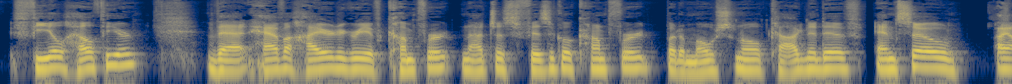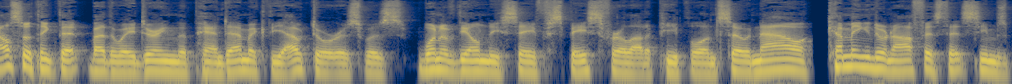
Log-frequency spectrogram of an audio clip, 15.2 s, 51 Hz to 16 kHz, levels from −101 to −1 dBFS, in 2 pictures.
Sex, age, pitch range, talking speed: male, 40-59, 120-145 Hz, 200 wpm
